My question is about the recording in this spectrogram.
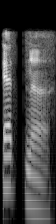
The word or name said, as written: Etna, Mount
